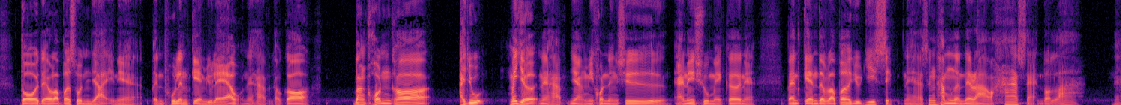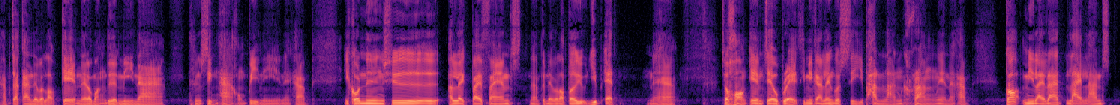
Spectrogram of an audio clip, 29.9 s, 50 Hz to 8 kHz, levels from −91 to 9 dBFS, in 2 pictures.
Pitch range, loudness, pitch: 80-115 Hz, -17 LUFS, 95 Hz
